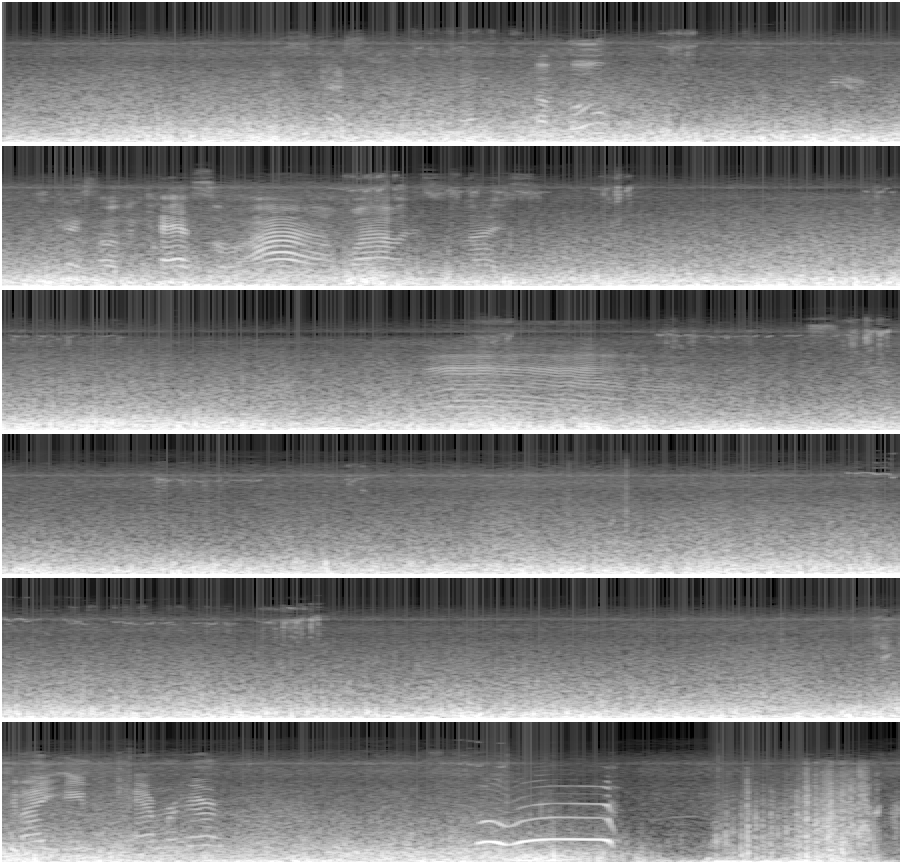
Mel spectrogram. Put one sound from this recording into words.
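Wind rushes loudly past a microphone.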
